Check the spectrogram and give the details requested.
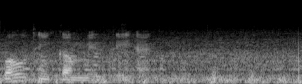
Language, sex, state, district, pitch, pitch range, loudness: Hindi, male, Bihar, Kaimur, 105 Hz, 100-115 Hz, -21 LUFS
